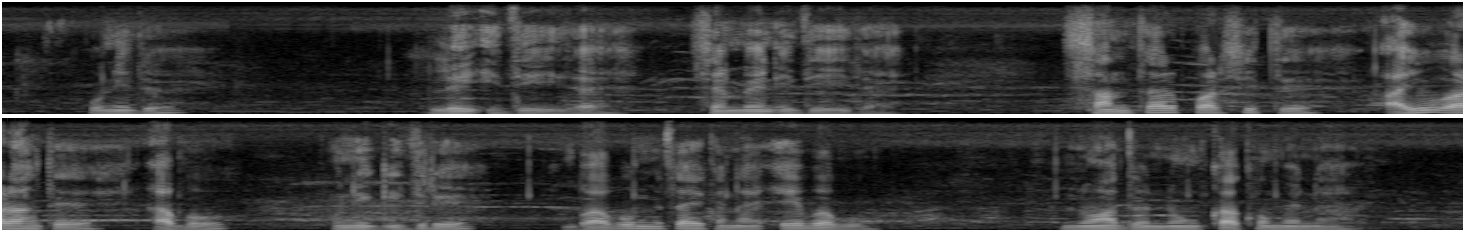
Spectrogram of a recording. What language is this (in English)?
Santali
